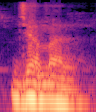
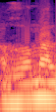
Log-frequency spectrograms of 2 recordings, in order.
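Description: First: The word begins with a j sound. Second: The word begins with a throaty gh sound. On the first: The speaker calls it right. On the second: The speaker calls it wrong. "bukan gha, ghamal, bukan"

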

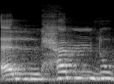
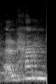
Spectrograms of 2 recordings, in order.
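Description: First: The lam and ha sounds are clearly separated. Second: The lam and ha sounds run together. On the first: The speaker calls it right. "بفصل بين اللام والحاء" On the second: The speaker calls it wrong. "كله على بعضه كده سايح على بعضه"

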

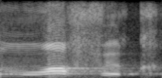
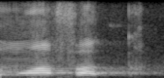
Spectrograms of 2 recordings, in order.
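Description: First: The doubled consonant takes the vowel i. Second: The doubled consonant takes the vowel a. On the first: God is the one who grants success. The speaker calls it right. "الله الموفق مش الله الموفق ... يخليها فاعل" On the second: God is the one who was granted success. The speaker calls it wrong. "مخليها مفعول"

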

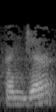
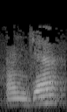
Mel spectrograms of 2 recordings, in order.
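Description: The two takes are said the same way.

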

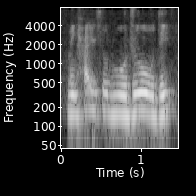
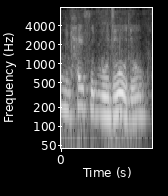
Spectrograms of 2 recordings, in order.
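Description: First: The last word ends with an i vowel. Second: The last word ends with a u vowel. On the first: The speaker calls it wrong. "وأما أن تجر" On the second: The speaker calls it right. "لكن الصواب"

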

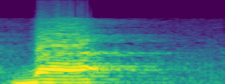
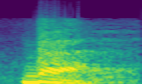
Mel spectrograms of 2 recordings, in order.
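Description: First: The vowel is long with no glottal stop. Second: The vowel is short with no glottal stop. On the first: The speaker calls it right. "kita pilih lahjah yang satunya ba" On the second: The speaker calls it wrong. "bukan begini ba, bukan"

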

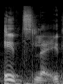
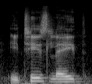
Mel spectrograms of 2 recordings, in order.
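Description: First: It is said contracted into one short syllable. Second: It is said as two separate words, unshortened. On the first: "La forma corta es it's late" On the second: "Sin acortar"

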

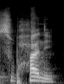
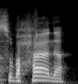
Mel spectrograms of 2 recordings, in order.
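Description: First: The word ends with an i vowel. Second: The word ends with an a vowel. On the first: The speaker calls it wrong. "ou Subhani, avec la kasra" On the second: The speaker calls it right. "On dira Subhana"

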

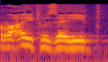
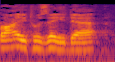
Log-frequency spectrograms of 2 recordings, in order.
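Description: First: The last word stops on a bare consonant. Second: The last word ends with an -an sound. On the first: This is the Rabi'a dialect's pausal form of the accusative. "ربيعة يقول رأيت زيد ... يقفون على المنصوب بالسكون" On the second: This is the usual pausal form of the accusative. "ربيعة ما يقول رأيت زيدا"

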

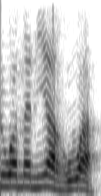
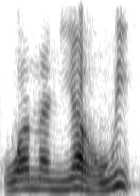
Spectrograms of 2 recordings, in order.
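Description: First: The verb ends with a long 'a' vowel. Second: The verb ends with a long 'ee' vowel. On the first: The speaker calls it wrong. "فلا تقل ومن يغوى" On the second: The speaker calls it right. "وإنما قل ومن يغوي"

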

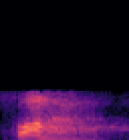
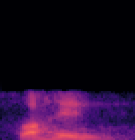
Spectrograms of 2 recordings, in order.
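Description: First: The word ends without an added n sound. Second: The word ends with an added n sound. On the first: Stop talking about this topic only. "صح يعني أسكت عن هذا الكلام وتحدث فيه في غيره" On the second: Stop talking entirely. "صهن هذا تنكير، أسكت مطلقا"

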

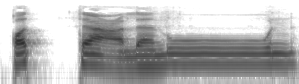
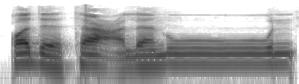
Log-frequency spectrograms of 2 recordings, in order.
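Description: First: The final d merges into the following t. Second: The final d is pronounced separately before t. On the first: "das Dal wird in das Ta verschmolzen" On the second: "Ursprünglich gesehen wäre es"

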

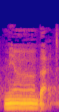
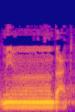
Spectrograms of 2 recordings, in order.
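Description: First: The nasal sound is held for a short time. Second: The nasal sound is stretched out for too long. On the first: The speaker calls it right. "فقط ننطق بحركتين اثنتين" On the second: The speaker calls it wrong. "لا"

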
